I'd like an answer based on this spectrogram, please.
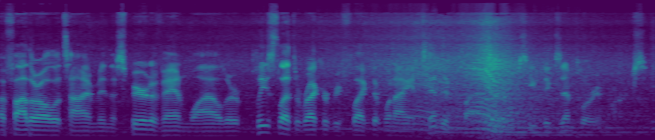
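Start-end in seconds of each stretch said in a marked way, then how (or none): none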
